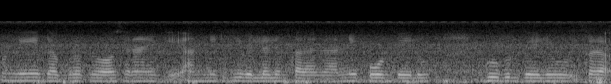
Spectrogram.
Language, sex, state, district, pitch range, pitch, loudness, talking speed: Telugu, female, Andhra Pradesh, Chittoor, 150-160 Hz, 155 Hz, -27 LUFS, 135 wpm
